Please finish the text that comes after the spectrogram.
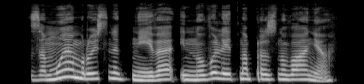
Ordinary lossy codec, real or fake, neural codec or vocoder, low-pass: none; real; none; 19.8 kHz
